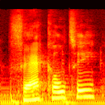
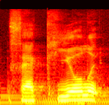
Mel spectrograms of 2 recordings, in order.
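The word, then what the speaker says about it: faculty: قبل ما نبتدي في اسماء الكليات خليني اقول لك ان الكليه في الانجليش اسمها فاكولتي، فاكولتي مش فاكيولي، اوعى تقول فاكيو ما تشتمنيش، فاكولتي فاكولتي.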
